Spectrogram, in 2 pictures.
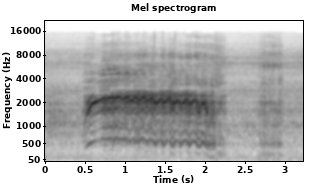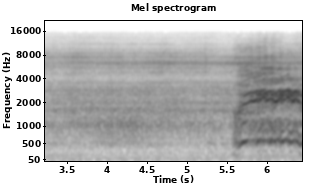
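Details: Icelandic horse foal from Geitaskarð, recorded 21 July 2012, gives a loud, wavering whinny lasting about a second and a half with rich harmonics, then a quiet stretch with faint sounds before a second whinny begins near the end.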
